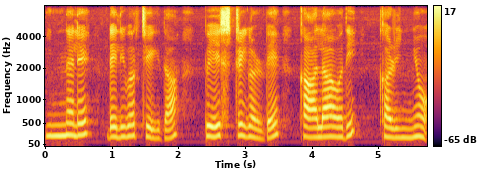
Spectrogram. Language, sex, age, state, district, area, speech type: Malayalam, female, 30-45, Kerala, Kannur, rural, read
